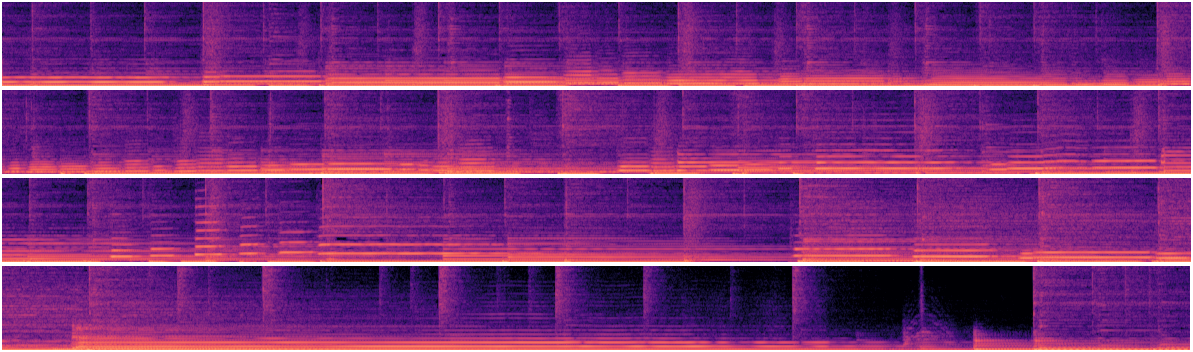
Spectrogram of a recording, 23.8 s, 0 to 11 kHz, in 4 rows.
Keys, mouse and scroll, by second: 0.7 drag, 1.3 click, 1.8-3.5 shift+middle drag, 4.4 drag, 5.0-6.0 scroll down 2, 8.0 click, 10.5 click, 12.4 click, 12.9-14.6 shift+middle drag, 14.6-15.1 shift+right drag, 15.1-15.7 scroll down 2, 15.9-17.1 scroll up 4, 17.3-21.4 shift+right drag.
